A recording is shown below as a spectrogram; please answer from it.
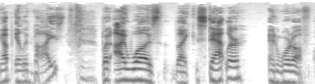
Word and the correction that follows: Waldorf: are just... – Waldorf. – That's, I always say it wrong.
